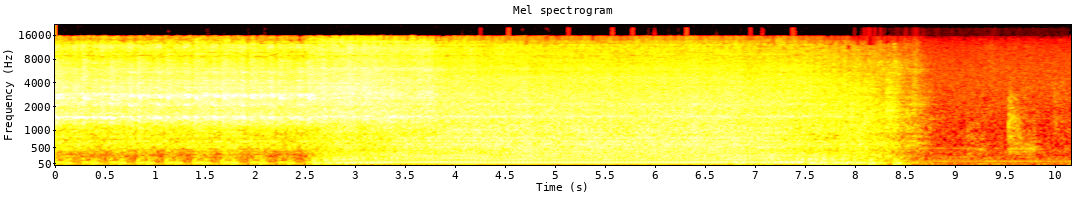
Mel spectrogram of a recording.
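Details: 2012 Polaris Sportsman 400 HO that bogged down and died, after carb fix; starter cranks briefly, engine catches and settles into steady even idle without stalling; runs fine.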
